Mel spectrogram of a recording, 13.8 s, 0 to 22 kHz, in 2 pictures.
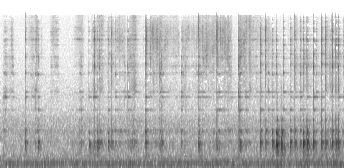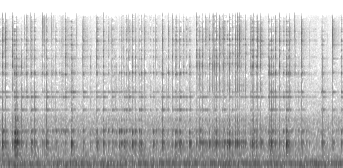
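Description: A flat rectangular glass tray with a red and gold crown print lies empty on a wooden table and is tapped quickly with the long nails of both hands. The result is a dense, steady stream of short, bright clicking taps with a faint glassy tone around 500 Hz that dies away almost at once, over a constant low hum.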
